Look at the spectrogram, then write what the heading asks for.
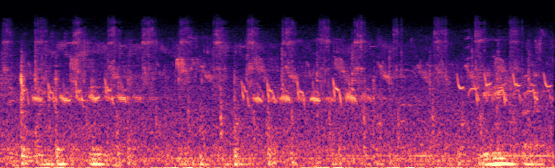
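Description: Small songbirds chirping in quick runs of short, pitched notes, the densest run near the end.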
